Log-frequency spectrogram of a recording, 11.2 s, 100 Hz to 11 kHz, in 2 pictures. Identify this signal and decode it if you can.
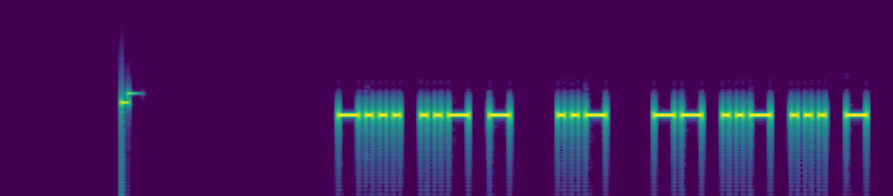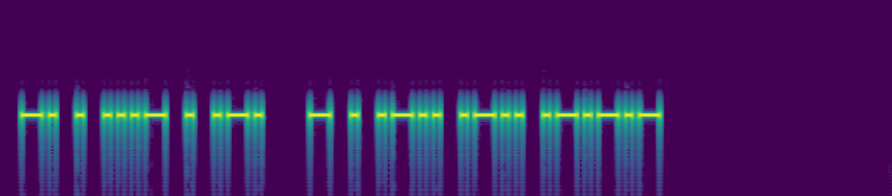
Morse code, heard as a keyed tone, about 28 wpm, 700 Hz. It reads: BUT U MUST NEVER TELL.
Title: Sentences from Top 300 Words and Abbreviations 28wpm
